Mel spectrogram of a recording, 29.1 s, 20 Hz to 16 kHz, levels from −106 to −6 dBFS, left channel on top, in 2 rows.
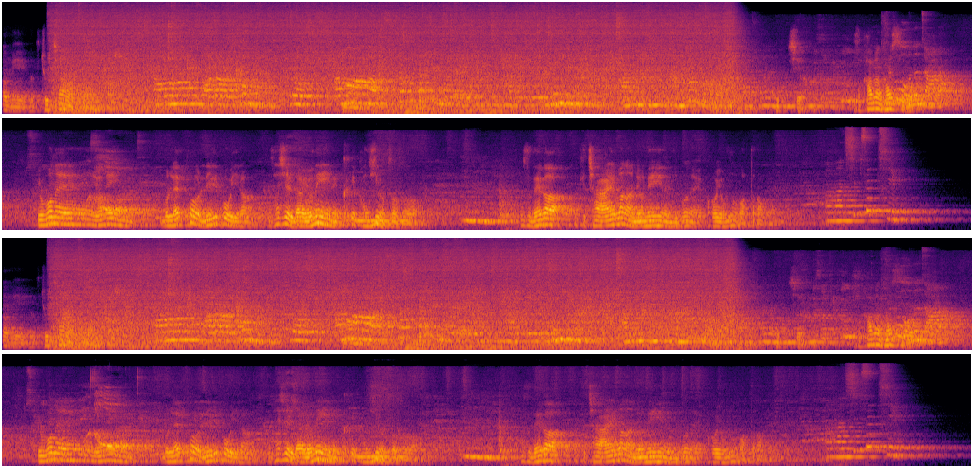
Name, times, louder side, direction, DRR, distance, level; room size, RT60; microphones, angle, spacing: voice 1, 0.0-1.5 5.1-5.4 11.8-12.1 12.8-13.7 15.1-16.6 16.9-20.9 22.3-26.2, left 2 dB, 40° left, 9 dB, 0.5 m, -30 dB
sound 1, 0.7-11.0, equal, 5° left, 2.4 m, -35 dB
voice 2, 2.2-8.7 9.3-12.3 13.1-14.1 19.7-20.5 21.4-22.0 26.9-27.9, left 1 dB, 25° left, -4 dB, 1.7 m, -33 dB
sound 2, 8.0-27.2, right 1 dB, 75° right, 1.4 m, -41 dB
10.5 x 7.4 x 3.5 m, 2.1 s
head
